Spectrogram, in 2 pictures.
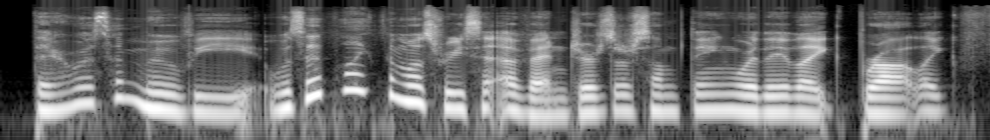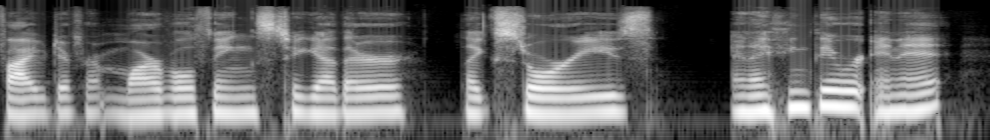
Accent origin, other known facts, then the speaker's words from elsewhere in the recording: Mesa, Arizona, United States; we're both from North Mesa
